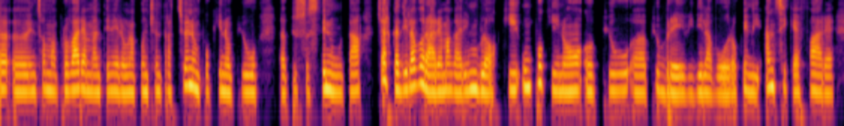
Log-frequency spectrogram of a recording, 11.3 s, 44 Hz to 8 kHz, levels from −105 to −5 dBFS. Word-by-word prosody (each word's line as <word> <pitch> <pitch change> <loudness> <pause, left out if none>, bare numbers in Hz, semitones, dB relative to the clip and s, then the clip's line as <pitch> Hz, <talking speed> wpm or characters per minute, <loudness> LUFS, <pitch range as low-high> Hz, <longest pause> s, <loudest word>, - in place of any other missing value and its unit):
uhm, 185 0 0
insomma, 190 +1 -2
provare 200 +3 +3
a - - +2
mantenere 185 0 -2
una 180 0 0
concentrazione 190 +5 -1
un 210 - +4
pochino 185 0 -3
più 185 +2 -4
uhm, 175 -1 -6
più - - -11
sostenuta, 190 0 +1 0.2
cerca 155 +7 +3
di 200 +1 +1
lavorare 220 -6 +5
magari 190 -1 0
in 210 +1 +5
blocchi 195 +1 0
un 225 -1 +4
pochino, 190 -7 +1
uhm, 185 - -1
più 195 -1 -5 0.2
uhm, 180 -1 -3
più 200 - -7
brevi 175 -2 0
di 185 +2 -1
lavoro, 170 -1 -1
quindi 180 -4 -3
anziché 220 - 0
fare 180 -3 -1
185 Hz, 165 wpm, -24 LUFS, 180-200 Hz, 0.2 s, lavorare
